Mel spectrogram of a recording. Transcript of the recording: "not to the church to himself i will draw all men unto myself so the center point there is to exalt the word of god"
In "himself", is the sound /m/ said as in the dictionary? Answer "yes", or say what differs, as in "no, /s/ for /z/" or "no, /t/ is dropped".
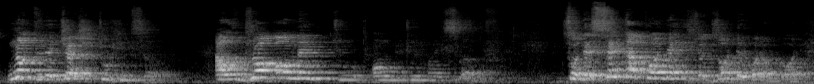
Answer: yes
